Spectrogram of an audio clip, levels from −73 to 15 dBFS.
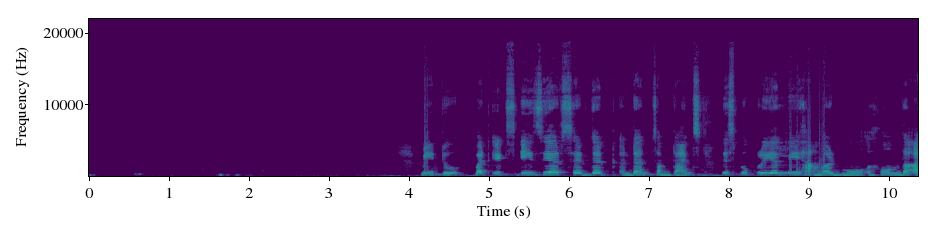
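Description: Loose connector crackle at 4.18 to 4.35 s, just before "too but it's easier", and again at 8.75 to 9.19 s: a worn contact intermittently breaking, chopping the speech into scratchy bursts.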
